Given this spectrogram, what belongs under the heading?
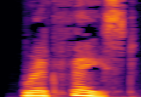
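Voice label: "red-faced", British English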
